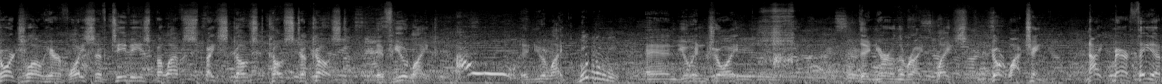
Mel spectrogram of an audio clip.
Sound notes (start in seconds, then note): 4.6 howling; 5.3 warbling; 6.8 hissing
